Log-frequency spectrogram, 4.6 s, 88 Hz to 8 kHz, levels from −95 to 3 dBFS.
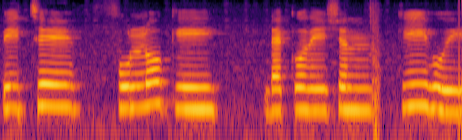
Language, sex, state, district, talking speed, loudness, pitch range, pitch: Hindi, female, Punjab, Fazilka, 80 wpm, -15 LUFS, 235-255 Hz, 245 Hz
